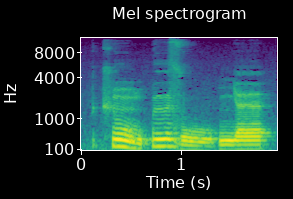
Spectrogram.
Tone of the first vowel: falling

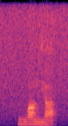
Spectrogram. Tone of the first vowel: high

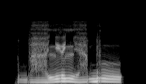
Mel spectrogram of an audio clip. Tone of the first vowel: low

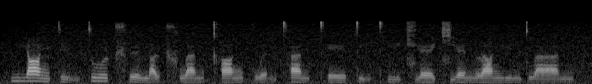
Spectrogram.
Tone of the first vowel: falling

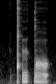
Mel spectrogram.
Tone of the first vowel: low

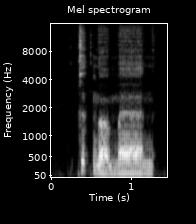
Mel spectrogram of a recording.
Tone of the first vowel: high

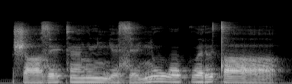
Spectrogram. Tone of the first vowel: low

